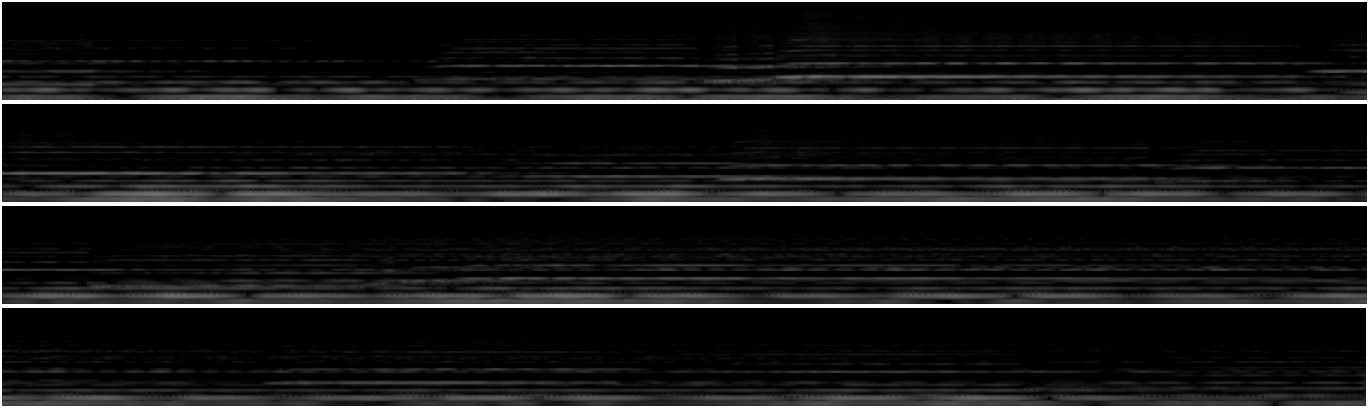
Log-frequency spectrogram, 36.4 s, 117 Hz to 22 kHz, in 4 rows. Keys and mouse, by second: 0.7 typing, 2.0 click, 2.3-3.1 typing, 2.8-3.1 alt+drag, 3.4 ctrl+alt+click, 5.2 click, 5.5 typing, 7.3 click, 8.7-9.4 typing, 9.6 click, 11.8 click, 12.9 click, 13.3 click, 14.0 click, 14.3-14.8 drag, 15.1-15.6 drag, 16.2-17.6 typing, 16.4 click, 18.6 click, 18.9 click, 19.5-20.3 typing, 21.4 click, 21.8 click, 22.4-23.5 drag, 24.1 click, 24.4 click, 24.9-26.9 typing, 28.0 click, 28.6 click, 29.2 typing, 29.5 click, 30.4 click, 30.6 click, 31.3-32.3 typing, 32.8 click, 33.6 click, 34.5 click, 34.8 click, 35.2-36.1 typing.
